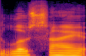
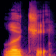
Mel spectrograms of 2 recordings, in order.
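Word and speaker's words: loci: uh where you yeah it depends how you want to pronounce your Latin but it could be Losi or Loi or Loki what did you call loai I probably used the pronunciation that I taught which would be Loi yeah okay l o c i but it basically means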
